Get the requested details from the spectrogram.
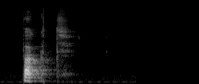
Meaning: inflection of pakken: 1. second/third-person singular present indicative 2. plural imperative
- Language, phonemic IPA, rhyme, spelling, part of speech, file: Dutch, /pɑkt/, -ɑkt, pakt, verb, Nl-pakt.ogg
